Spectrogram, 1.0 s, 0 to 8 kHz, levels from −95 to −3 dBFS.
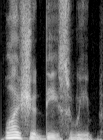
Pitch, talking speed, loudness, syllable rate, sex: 95 Hz, 235 wpm, -18 LUFS, 5.4 syllables/s, male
